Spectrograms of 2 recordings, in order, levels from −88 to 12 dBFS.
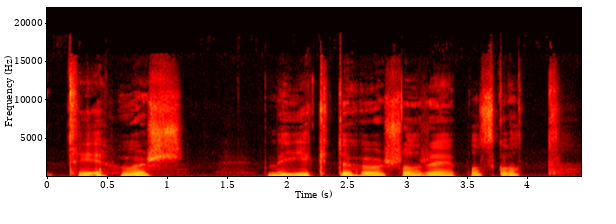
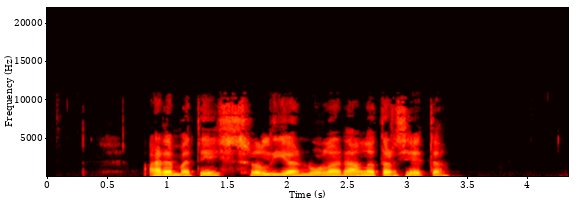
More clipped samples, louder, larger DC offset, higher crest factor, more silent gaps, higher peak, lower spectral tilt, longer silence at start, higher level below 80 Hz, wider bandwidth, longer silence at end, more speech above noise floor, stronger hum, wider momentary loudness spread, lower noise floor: neither; second, -26 LUFS vs -22 LUFS; neither; about the same, 22 dB vs 20 dB; neither; about the same, -6 dBFS vs -4 dBFS; about the same, -4.5 dB/octave vs -5 dB/octave; second, 0 s vs 0.85 s; first, -60 dBFS vs -76 dBFS; first, 17.5 kHz vs 11 kHz; second, 0.15 s vs 1 s; second, 34 dB vs 58 dB; neither; about the same, 7 LU vs 7 LU; second, -59 dBFS vs -79 dBFS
